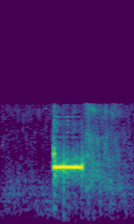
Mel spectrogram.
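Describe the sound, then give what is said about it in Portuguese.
A voicemail recording beep sounds once as a clear, steady mid-pitched tone lasting about a third of a second, then fades quickly into silence. “Sua chamada está sendo encaminhada para a caixa de mensagens e para a sujeita cobrança após o sinal. Após o sinal, grave sua mensagem.”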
